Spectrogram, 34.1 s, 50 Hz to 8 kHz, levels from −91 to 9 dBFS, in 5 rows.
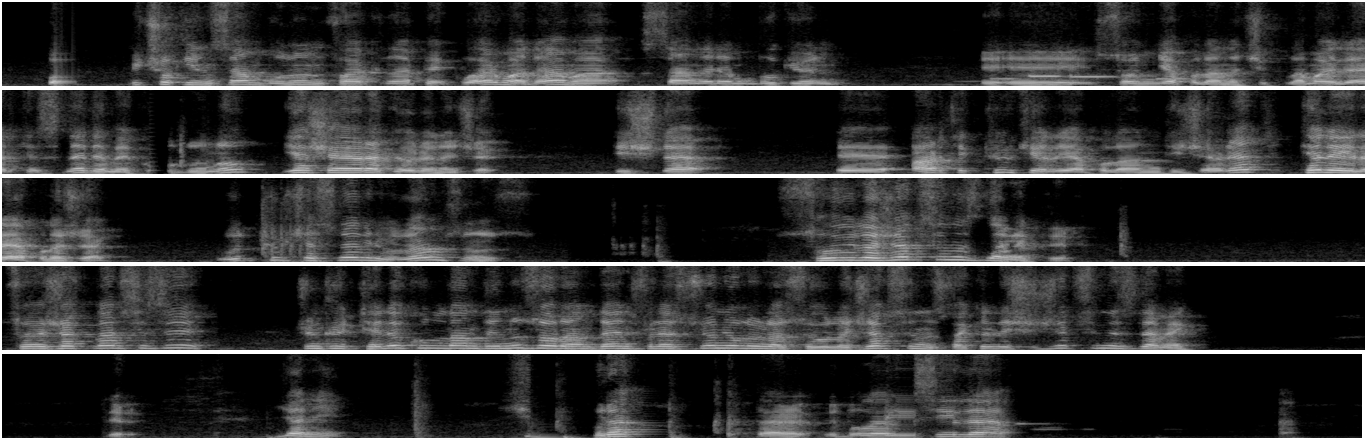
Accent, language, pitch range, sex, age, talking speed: native, Turkish, 145-235 Hz, male, 60-79, 85 wpm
